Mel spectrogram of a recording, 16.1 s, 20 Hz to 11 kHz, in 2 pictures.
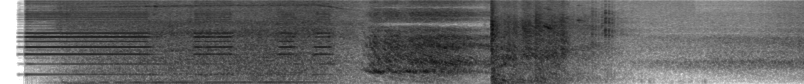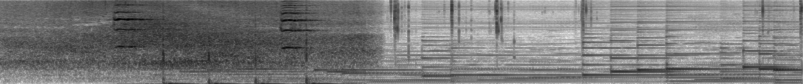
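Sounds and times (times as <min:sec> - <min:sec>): rushing storm noise: 0:00.6 - 0:11.9
thunderclap: 0:04.9 - 0:11.9
steady droning tone: 0:06.7 - 0:11.9.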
